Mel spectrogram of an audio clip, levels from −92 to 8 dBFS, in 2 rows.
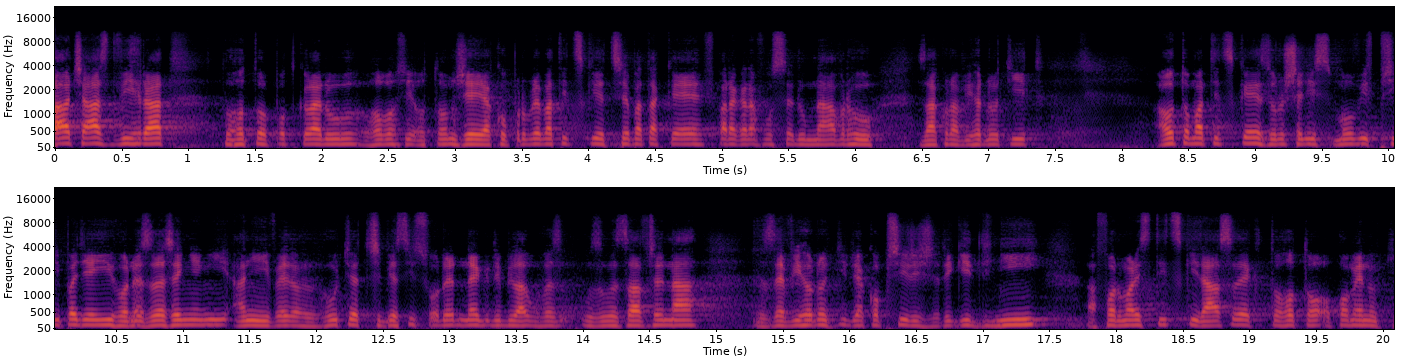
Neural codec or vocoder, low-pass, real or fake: codec, 24 kHz, 0.9 kbps, DualCodec; 10.8 kHz; fake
